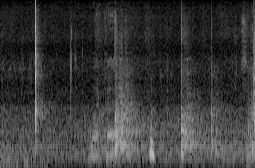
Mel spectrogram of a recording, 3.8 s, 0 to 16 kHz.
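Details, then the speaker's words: ITEHIL solar fan: sharp single clicks about a second apart as the head tilts through 30°, 60° and 90°, each click the latch locking the angle. "oh and then the angles here is 30° 60° and 90° and that's uh three angles if you hear the clicking sound it means it's fixed"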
